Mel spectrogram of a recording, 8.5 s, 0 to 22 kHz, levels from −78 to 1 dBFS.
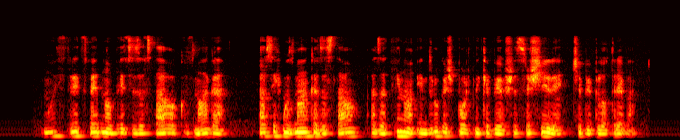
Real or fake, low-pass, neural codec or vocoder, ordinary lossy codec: real; 19.8 kHz; none; none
